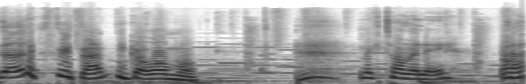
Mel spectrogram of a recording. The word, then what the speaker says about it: McTominay: McTominay.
